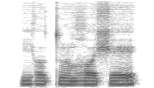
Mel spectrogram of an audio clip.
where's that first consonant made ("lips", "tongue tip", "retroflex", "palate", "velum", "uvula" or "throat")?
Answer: palate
